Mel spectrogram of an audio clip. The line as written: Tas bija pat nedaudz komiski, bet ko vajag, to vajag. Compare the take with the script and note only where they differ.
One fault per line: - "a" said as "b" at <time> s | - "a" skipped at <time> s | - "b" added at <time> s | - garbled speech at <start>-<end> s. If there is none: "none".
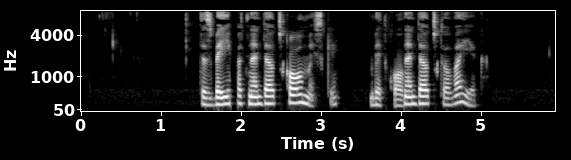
- "vajag" said as "nedaudz" at 4.1 s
